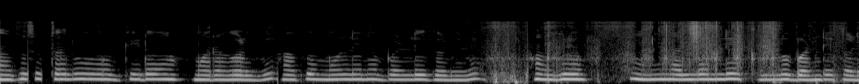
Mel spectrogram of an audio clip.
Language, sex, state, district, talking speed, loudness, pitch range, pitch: Kannada, female, Karnataka, Belgaum, 90 wpm, -27 LUFS, 220-240 Hz, 230 Hz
